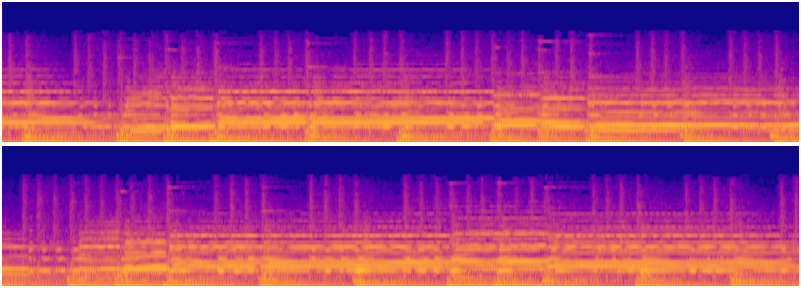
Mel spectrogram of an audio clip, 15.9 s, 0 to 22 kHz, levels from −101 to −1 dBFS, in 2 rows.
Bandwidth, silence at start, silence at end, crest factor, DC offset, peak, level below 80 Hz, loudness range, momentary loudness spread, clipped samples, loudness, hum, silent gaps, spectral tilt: 9.2 kHz; 0 s; 0 s; 14 dB; under 0.1%; -10 dBFS; -34 dBFS; 2 LU; 5 LU; under 0.1%; -25 LUFS; none; none; -7.5 dB/octave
